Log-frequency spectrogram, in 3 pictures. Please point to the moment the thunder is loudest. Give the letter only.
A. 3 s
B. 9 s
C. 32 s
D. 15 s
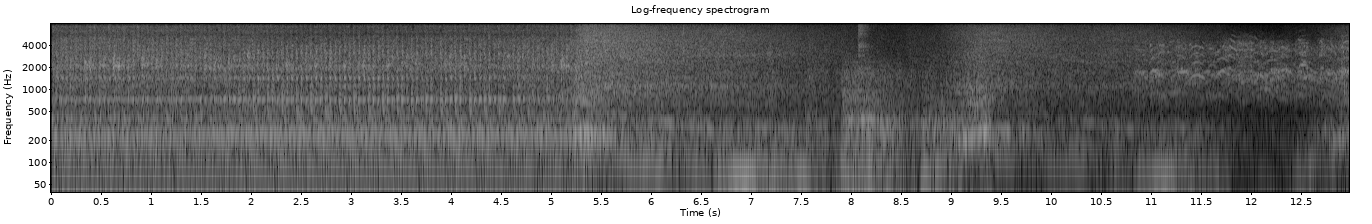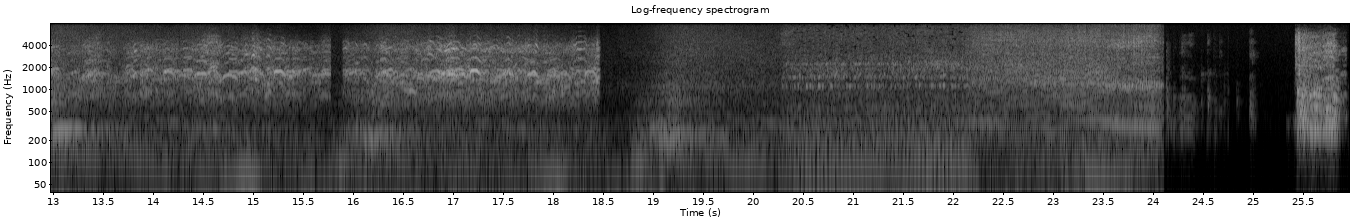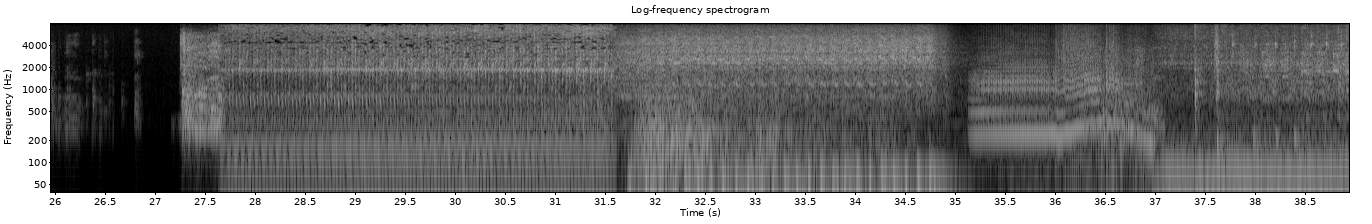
C.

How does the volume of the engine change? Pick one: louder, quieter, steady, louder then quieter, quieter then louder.
quieter then louder.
